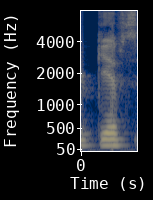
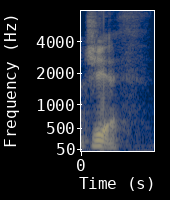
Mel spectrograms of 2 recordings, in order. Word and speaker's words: GIF: interface something okay yeah gif not jiff I mean how do you say giraffe then oh yes GI you pronounce a G but if it's gr you pronounce it ger hi topics of conversation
